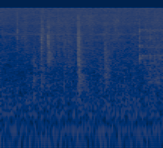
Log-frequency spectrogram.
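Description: Quiet room tone with a few faint, irregular clicks or taps.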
